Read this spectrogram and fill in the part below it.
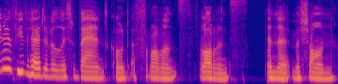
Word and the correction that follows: Florence and the Machine: Florence and the Machine.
